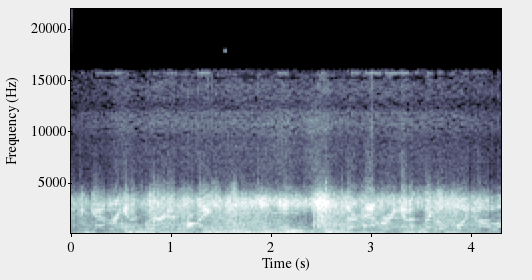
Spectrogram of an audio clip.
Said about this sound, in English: This is the sound of giant locusts attacking towns in Illinois.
